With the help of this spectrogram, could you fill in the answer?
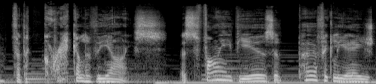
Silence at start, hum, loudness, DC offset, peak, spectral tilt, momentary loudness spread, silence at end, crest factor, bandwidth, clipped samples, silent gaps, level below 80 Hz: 0 s; none; -17 LUFS; under 0.1%; -2 dBFS; -4 dB/octave; 4 LU; 0 s; 16 dB; 19 kHz; under 0.1%; none; -32 dBFS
